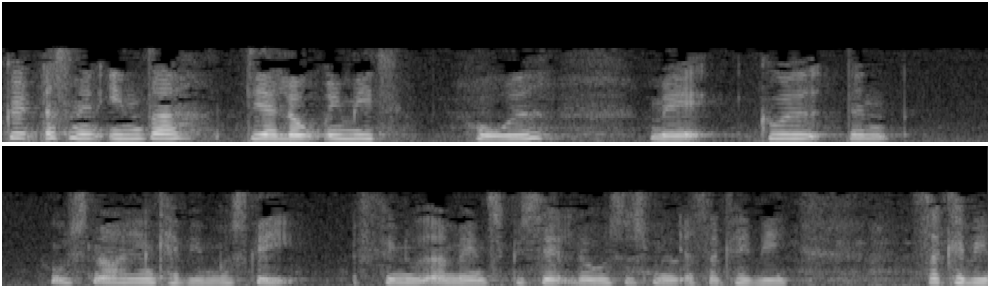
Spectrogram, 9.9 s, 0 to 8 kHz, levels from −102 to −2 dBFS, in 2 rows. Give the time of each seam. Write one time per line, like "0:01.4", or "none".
0:04.2
0:08.3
